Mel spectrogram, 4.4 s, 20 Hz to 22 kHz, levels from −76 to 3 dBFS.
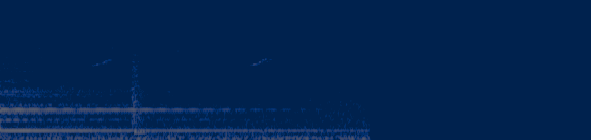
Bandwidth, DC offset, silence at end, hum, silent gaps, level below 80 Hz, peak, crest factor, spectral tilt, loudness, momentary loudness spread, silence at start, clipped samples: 16 kHz; under 0.1%; 1.65 s; none; none; -68 dBFS; -40 dBFS; 18 dB; -5.5 dB/octave; -56 LUFS; 11 LU; 0 s; under 0.1%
